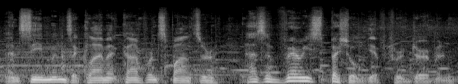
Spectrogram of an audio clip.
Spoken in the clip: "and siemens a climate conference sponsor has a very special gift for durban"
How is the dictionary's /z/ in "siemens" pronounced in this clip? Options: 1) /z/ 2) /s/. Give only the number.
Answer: 1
